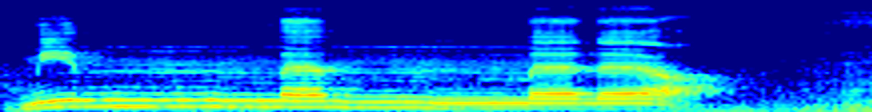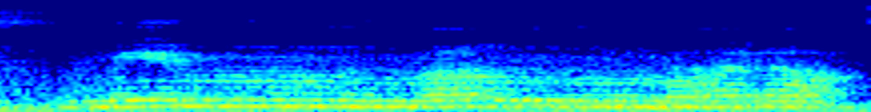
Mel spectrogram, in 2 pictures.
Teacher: Nah, ketentuan membacanya memasukkan nun sakinah atau tanwin ke huruf berikutnya. Menahan bacaan nun sakinah selama dua harakat. Menggunakan bacaan dengan cara melibatkan rongga hidung. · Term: idgam bigunah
